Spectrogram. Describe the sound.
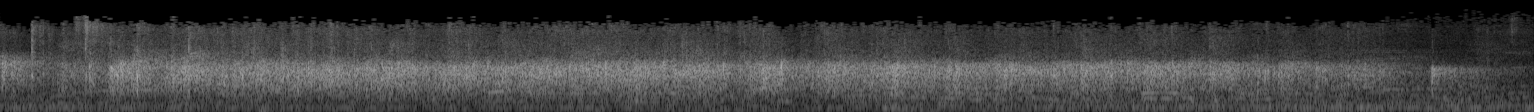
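Loud audience applause welcoming a charity vice president as presenter at a morning scholarship event: thick, sustained clapping from a large crowd that holds steady for about seven seconds before tailing off.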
